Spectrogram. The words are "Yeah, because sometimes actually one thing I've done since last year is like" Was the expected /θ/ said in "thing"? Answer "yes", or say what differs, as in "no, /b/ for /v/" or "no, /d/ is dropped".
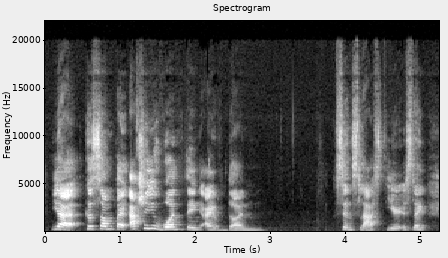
yes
